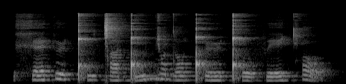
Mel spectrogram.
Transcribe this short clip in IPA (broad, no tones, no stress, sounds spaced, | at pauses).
x ɛ k ø ǃʰ u ǀ a ɡ͡ǃ u ɟ ɔ d ɔ ǃʰ ø ǃʰ o f e cʰ ɔ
